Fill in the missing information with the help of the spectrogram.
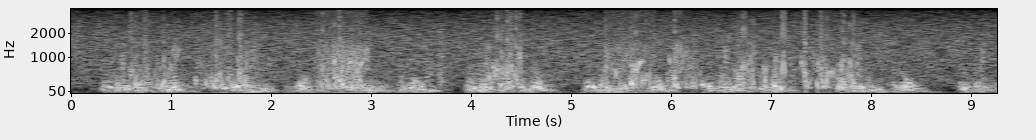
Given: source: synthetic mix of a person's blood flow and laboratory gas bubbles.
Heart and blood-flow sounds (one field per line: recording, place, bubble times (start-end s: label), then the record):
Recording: Doppler ultrasound of blood flow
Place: precordium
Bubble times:
0.55-1.09 s: bubbles
1.22-1.82 s: bubbles
2.43-2.96 s: bubbles
4.15-4.54 s: bubbles
4.59-4.71 s: bubbles
5.31-5.84 s: bubbles
5.94-6.36 s: bubbles
6.59-6.87 s: bubbles
6.90-7.16 s: bubbles
7.26-7.88 s: bubbles
From the record:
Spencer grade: 3 (all of the cardiac periods contain showers or single bubble signals, but not dominating or overriding the cardiac motion signals)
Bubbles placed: anywhere in the cardiac cycle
